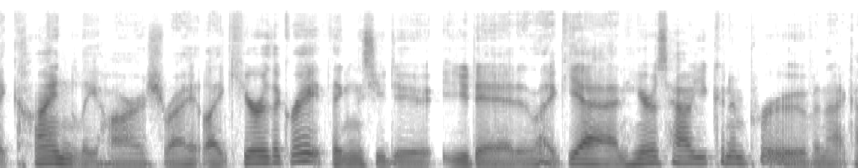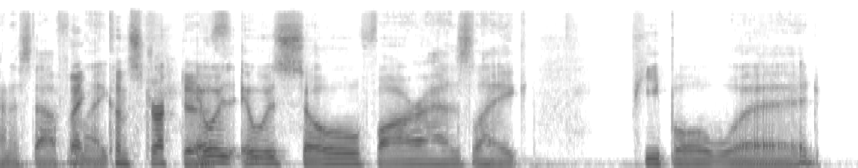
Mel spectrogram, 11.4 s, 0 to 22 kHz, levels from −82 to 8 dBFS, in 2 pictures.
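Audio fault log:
No technical faults can be heard anywhere in the speech signal.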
